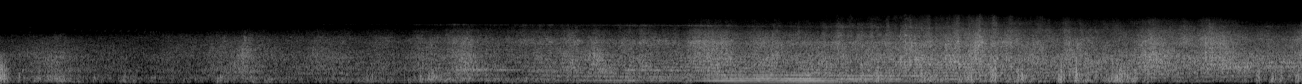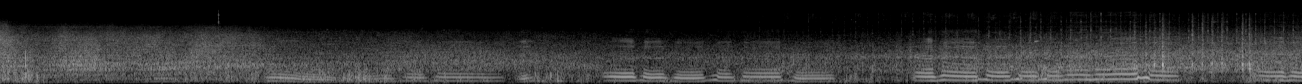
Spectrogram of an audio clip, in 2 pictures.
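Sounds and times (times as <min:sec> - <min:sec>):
park ride train motor droning: 0:19.9 - 0:26.0.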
